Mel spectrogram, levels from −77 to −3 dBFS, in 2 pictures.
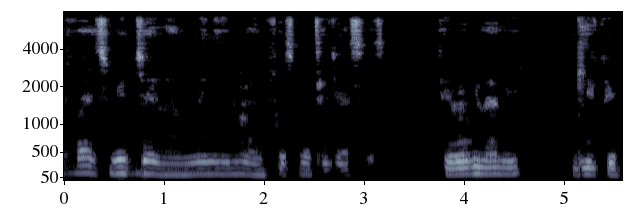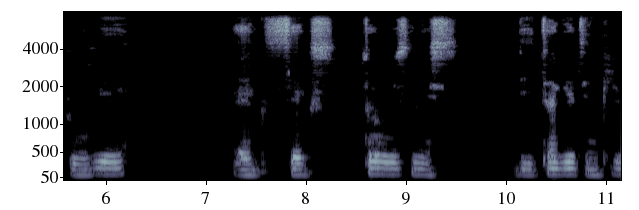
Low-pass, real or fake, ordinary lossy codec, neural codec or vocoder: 7.2 kHz; real; none; none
